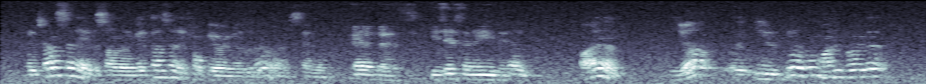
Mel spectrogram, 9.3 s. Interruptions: none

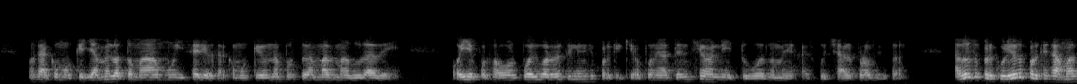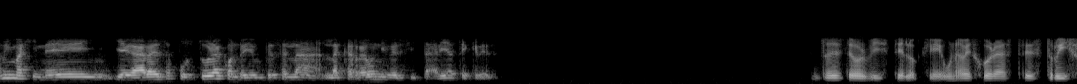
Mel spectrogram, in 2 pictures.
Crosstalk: none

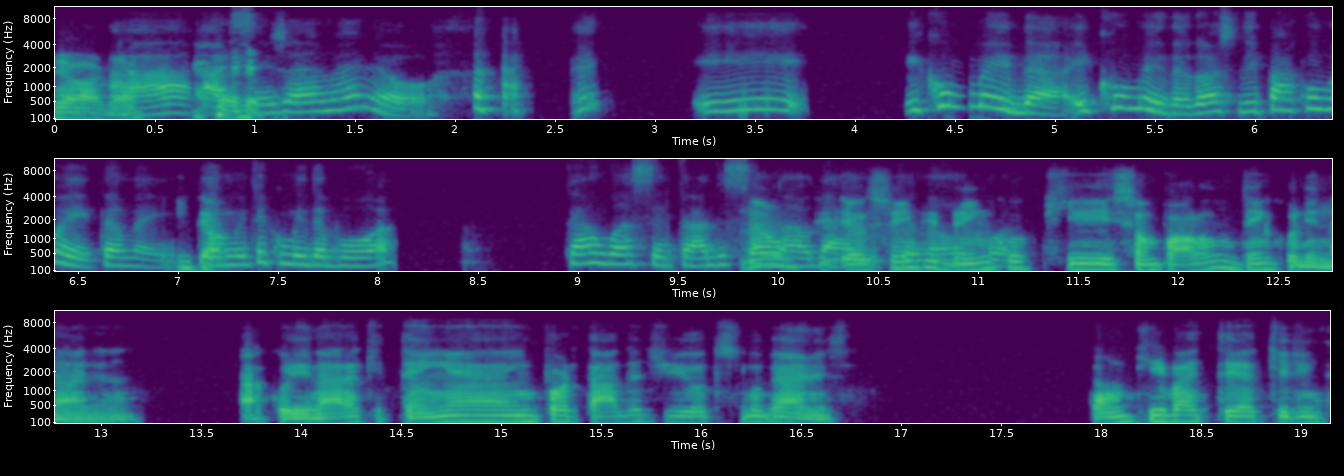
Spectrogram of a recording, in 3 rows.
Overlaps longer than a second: present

